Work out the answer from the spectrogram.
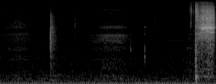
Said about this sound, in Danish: Ja, når du bladrer. Der er ikke ret mange bøger, der knitter på den her måde. det er jo sådan et hårdt presset papir, øh, men ikke øh, bestrået.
